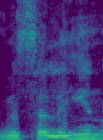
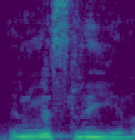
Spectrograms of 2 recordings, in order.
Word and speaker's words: المثليين: طبعا لما بقول كلمة مثاليين أقصد الهوموسيكشوال، يعني ده المثالية اللي اسمها كده باللغة العربية، المثليين. طيب صلحوها لي أنا نطقتها غلط، المثليين.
